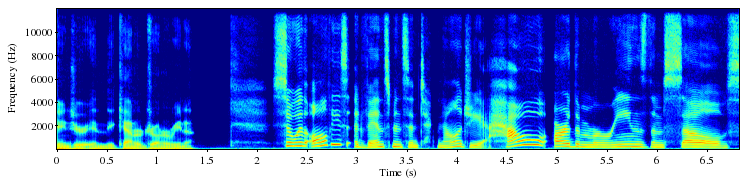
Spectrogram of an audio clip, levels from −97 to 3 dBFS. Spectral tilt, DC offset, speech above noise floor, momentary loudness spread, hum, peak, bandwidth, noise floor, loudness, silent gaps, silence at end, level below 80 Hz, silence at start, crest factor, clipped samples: -5 dB/octave; under 0.1%; 28 dB; 10 LU; none; -8 dBFS; 12 kHz; -55 dBFS; -27 LUFS; none; 0 s; -42 dBFS; 0 s; 20 dB; under 0.1%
